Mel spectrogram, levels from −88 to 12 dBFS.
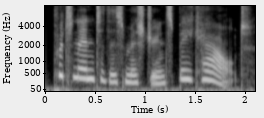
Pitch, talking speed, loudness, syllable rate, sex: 270 Hz, 255 wpm, -17 LUFS, 5.6 syllables/s, female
